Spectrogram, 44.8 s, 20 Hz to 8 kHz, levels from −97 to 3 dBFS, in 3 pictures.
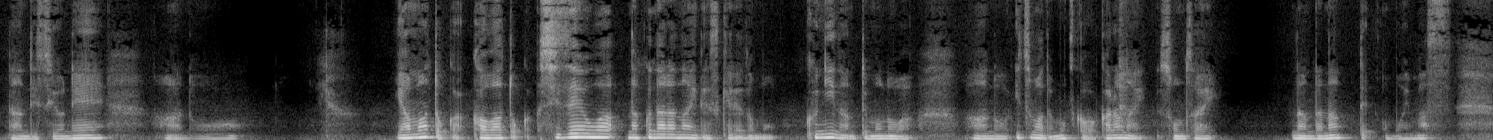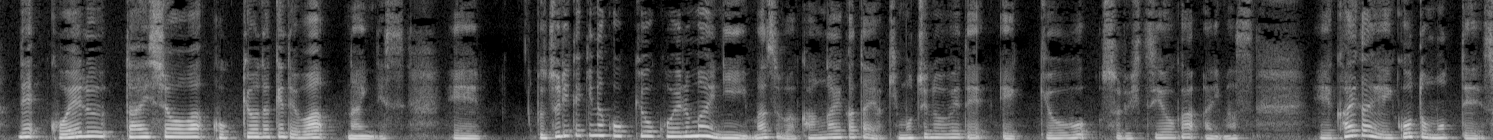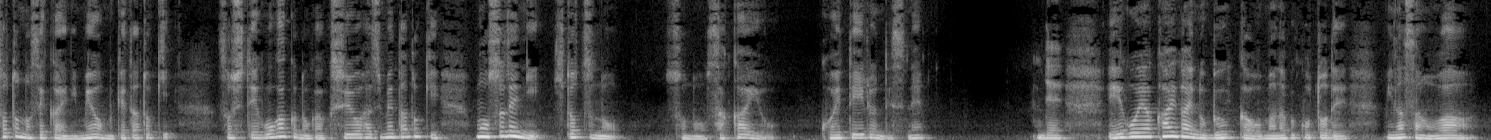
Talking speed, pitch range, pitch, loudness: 245 characters per minute, 140-195 Hz, 160 Hz, -23 LUFS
